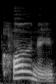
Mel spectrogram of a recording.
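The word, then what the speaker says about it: Kearny: And weirdly, it's pronounced Kearney because nothing in America makes sense.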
